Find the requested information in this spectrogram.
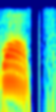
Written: Waltzer

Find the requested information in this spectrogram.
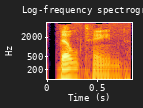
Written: Beltane

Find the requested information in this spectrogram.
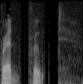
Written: Breadfruit

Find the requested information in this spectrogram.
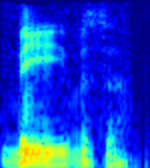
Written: Beeves

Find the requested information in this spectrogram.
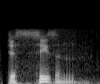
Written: Disseizin

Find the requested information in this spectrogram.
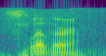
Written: Slither

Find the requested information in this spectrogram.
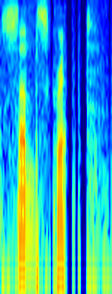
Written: Subscript

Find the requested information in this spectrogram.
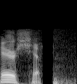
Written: Heirship

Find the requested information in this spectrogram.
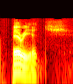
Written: Ferriage

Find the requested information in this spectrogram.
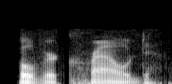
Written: Overcrowd

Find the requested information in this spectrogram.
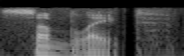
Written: Sublation

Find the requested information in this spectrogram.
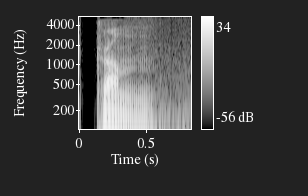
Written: Drumming

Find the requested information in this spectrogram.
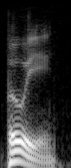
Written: buoy

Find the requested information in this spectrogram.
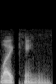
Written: Liking

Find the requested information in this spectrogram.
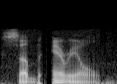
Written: Subaerial

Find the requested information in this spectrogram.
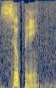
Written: Soupy

